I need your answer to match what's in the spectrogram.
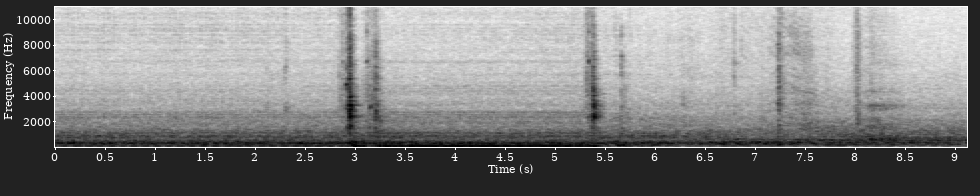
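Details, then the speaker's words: Lakewood P223 first-generation fan with Westinghouse motor, dusty but spinning freely, run unloaded before oiling: low, steady electric hum with no rattle or scrape; motor runs smooth and quiet, normal running. "oh the motor runs smooth and it's quiet so I think it's in pretty good shape"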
